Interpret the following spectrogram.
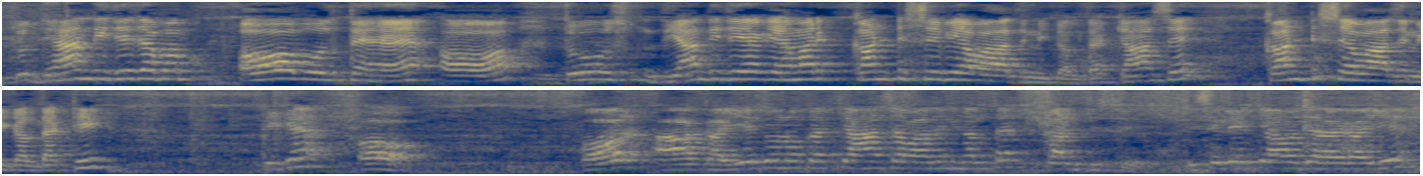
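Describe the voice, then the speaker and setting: A male teacher walks through a grammar lesson, posing a question and then giving the answer himself, over and over. His voice bounces around an echoey room with faint background noise. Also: high voice. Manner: asks questions and answers them himself, repetitive. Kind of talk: classroom-style Hindi grammar lesson.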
